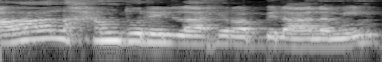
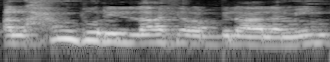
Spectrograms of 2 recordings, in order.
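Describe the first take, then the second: First: The opening vowel is drawn out long. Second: The opening vowel is short. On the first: It turns the phrase into a question. The speaker calls it wrong. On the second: It is a plain statement. The speaker calls it right.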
